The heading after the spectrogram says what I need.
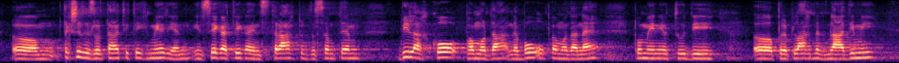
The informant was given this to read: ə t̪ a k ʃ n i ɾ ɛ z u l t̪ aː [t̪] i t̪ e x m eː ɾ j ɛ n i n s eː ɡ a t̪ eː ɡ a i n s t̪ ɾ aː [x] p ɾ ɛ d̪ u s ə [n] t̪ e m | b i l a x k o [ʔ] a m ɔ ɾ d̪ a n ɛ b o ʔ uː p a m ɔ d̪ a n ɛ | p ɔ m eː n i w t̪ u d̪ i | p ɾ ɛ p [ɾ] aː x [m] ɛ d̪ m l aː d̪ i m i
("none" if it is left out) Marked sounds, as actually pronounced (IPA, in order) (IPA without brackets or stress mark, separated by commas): t̪, x, m, p, l, m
